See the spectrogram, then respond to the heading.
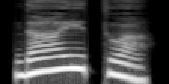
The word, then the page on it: ದಾಯಿತ್ವ: dāyitva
